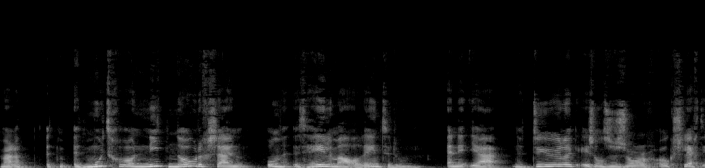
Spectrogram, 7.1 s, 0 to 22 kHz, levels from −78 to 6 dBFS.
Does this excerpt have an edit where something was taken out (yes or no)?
yes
